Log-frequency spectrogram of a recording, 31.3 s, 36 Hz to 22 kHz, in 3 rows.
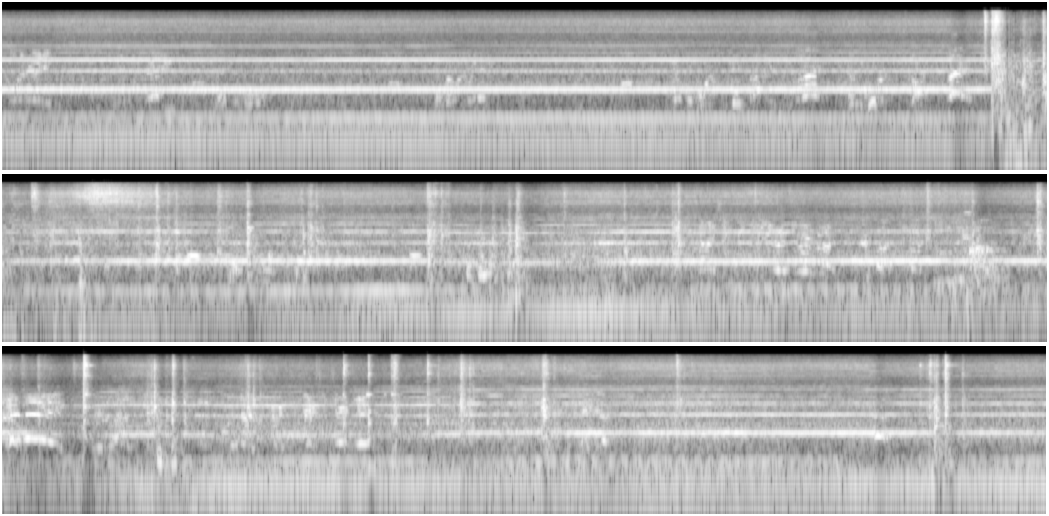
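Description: Inside the turret of an M109A6 Paladin, the vehicle's running machinery keeps up a steady hum and whine. About ten seconds in, the 155 mm howitzer fires once, a single heavy blast. Metal clanks follow about twenty-one seconds in.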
